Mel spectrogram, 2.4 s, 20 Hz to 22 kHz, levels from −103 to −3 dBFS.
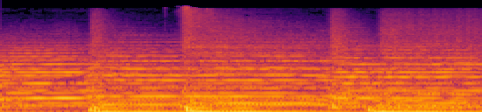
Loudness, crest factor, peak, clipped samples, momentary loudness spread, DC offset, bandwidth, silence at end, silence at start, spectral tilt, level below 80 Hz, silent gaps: -20 LUFS; 12 dB; -6 dBFS; under 0.1%; 2 LU; under 0.1%; 17 kHz; 0 s; 0 s; -5.5 dB/octave; -24 dBFS; none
